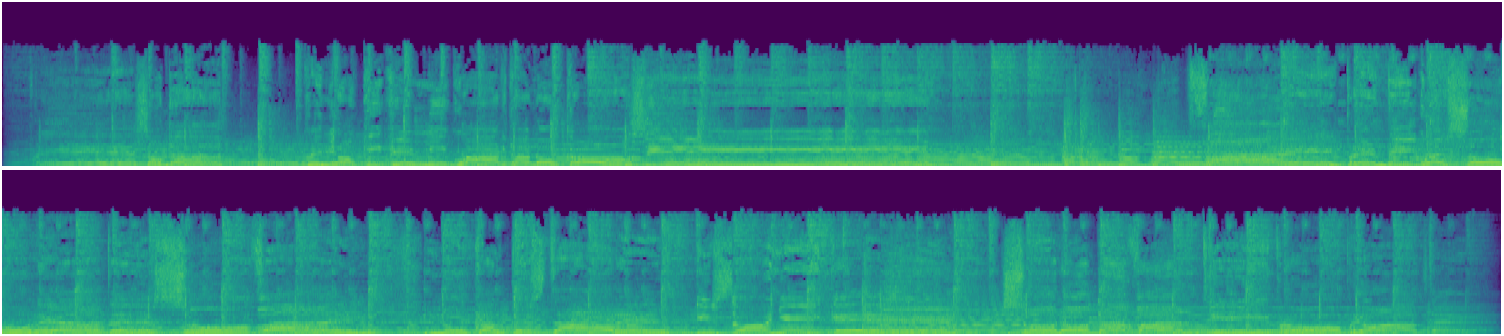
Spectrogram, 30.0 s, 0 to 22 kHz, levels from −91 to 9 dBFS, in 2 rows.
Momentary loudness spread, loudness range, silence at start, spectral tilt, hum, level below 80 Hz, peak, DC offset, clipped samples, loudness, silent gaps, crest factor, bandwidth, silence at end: 4 LU; 2 LU; 0.1 s; -4 dB/octave; none; -24 dBFS; 0 dBFS; under 0.1%; under 0.1%; -13 LUFS; none; 14 dB; 17 kHz; 0.1 s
